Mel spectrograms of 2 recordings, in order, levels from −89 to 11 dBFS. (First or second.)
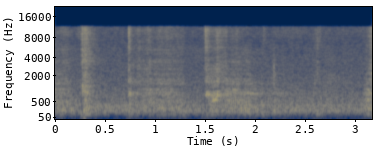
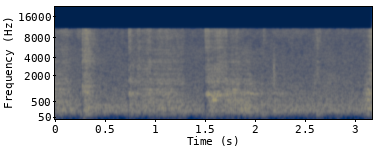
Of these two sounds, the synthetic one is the first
